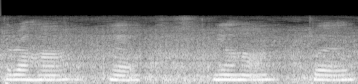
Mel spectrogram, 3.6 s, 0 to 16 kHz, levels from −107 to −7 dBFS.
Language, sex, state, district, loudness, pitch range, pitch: Hindi, female, Chandigarh, Chandigarh, -14 LUFS, 200-210 Hz, 210 Hz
